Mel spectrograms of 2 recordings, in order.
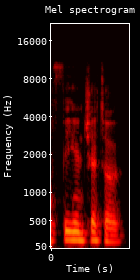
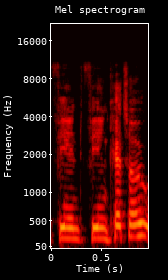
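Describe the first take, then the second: First: "fianchetto" with ch as in chess; "fianchetto" said with a ch sound; soft "ch" pronunciation. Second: "fianchetto" with the ch said as k; "fianchetto" said with a k sound; hard "k" pronunciation. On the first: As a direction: say "fianchetto" as fee-an-CHET-o. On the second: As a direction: say "fianchetto" as fee-an-KET-o. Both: Shown as a demonstration. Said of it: "how do you guys pronounce it".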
